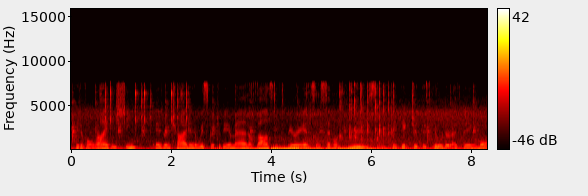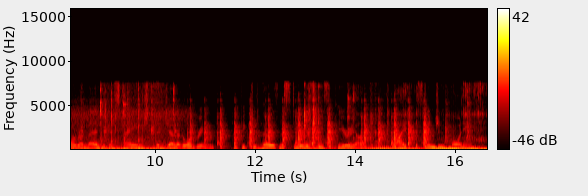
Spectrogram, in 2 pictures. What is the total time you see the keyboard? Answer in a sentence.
The keyboard can be heard for 7 seconds in total.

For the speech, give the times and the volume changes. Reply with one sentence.
The speech can be heard from 0.1 to 16.4 s, at a steady volume.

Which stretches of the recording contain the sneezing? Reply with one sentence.
You can't hear the sneezing here.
